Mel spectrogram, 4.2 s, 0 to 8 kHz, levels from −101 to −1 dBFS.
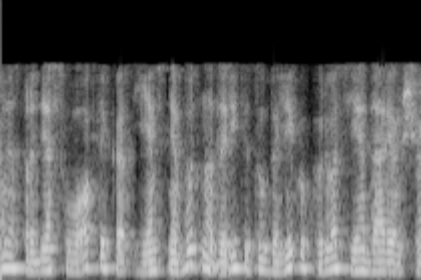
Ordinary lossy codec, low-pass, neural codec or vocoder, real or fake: AAC, 16 kbps; 7.2 kHz; none; real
